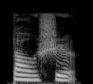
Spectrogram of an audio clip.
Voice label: "倒是", Chinese

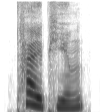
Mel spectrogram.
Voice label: "太平", Chinese

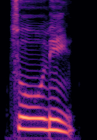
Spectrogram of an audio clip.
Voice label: "租赁", Chinese

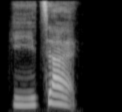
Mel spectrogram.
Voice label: "一再", Chinese

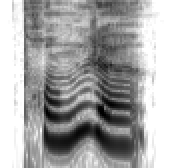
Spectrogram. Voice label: "同人", Chinese

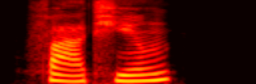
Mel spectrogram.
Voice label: "法庭", Chinese

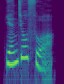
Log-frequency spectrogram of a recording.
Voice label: "研究所", Chinese

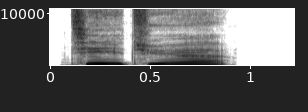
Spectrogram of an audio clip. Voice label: "解决", Chinese

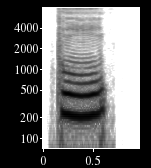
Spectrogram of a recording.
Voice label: "补", Chinese

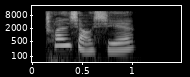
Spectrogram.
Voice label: "穿小鞋", Chinese

